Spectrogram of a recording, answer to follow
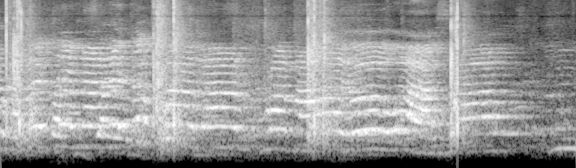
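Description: A group of women singing together, with hand claps keeping time: a strong clap about once a second.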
